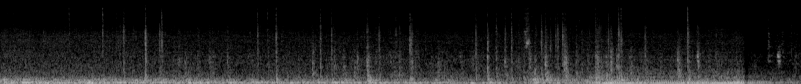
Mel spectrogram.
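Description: Heavy rain on a rainy day in Vancouver, a continuous close patter and hiss with scattered sharp drops striking a nearby surface, over a low rumble that could be traffic.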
